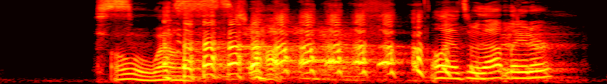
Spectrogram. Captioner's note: laughs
